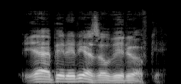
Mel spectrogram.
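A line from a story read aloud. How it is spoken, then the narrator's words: Even, level voice. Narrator (Russian): ровным голосом сказал Иланд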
